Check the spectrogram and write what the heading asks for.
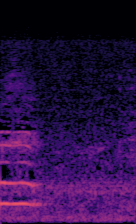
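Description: A woman humming one steady held note that stops about half a second in, followed by near silence: room tone.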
